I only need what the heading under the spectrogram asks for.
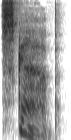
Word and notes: scab: British English

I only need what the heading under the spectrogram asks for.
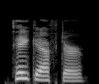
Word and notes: take after: British English

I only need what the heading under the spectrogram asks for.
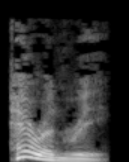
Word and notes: heronry: British English

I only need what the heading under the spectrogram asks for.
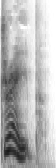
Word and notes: drape: British English

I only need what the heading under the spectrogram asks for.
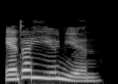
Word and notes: antiunion: British English

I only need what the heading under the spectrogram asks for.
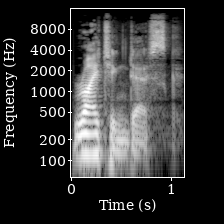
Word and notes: writing desk: British English

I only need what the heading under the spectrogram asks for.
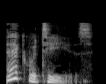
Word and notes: equites: British English

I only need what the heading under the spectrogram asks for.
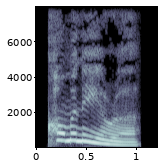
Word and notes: common era: British English

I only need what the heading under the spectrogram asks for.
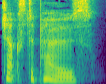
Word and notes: juxtapose: British English

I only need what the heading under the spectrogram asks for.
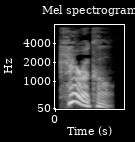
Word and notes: karakul: British English

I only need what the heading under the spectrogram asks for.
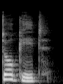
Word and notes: dogged: British English

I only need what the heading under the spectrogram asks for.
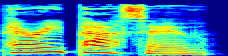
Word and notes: pari passu: American English

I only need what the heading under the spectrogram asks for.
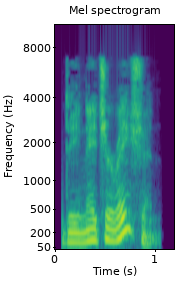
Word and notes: denaturation: British English

